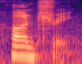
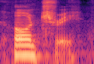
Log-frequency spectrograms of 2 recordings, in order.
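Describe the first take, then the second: The two takes are said the same way.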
